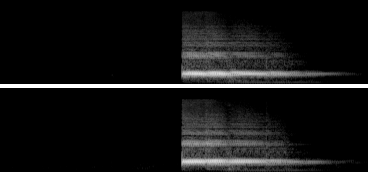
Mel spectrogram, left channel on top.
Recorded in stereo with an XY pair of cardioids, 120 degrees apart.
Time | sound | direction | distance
1.8 | an alarm | 40° right | 0.6 m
